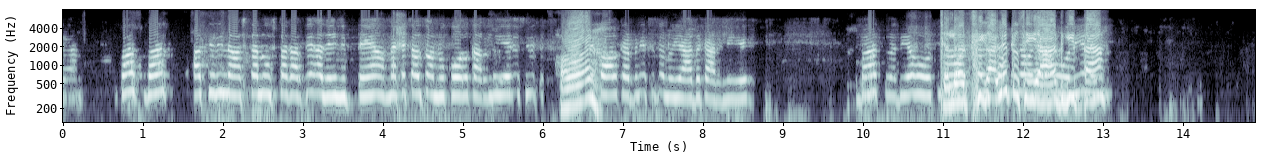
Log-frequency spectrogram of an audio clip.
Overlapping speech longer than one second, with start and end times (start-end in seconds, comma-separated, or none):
11.0-12.8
